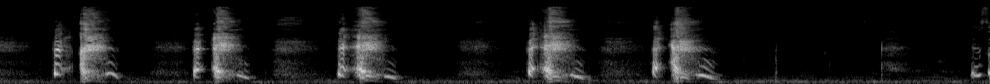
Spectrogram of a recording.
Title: Rapid Sneezing Fit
